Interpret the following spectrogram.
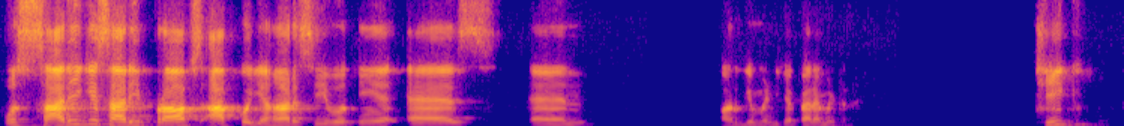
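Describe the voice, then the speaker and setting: A man's voice: fairly high pitch, very animated, slow pace, long pauses, bright, forceful tone. A man giving a programming tutorial in a casual classroom manner, often quizzing the listener with questions and then answering them himself. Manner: informal, conversational classroom explaining. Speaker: programming instructor. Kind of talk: coding tutorial lecture.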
